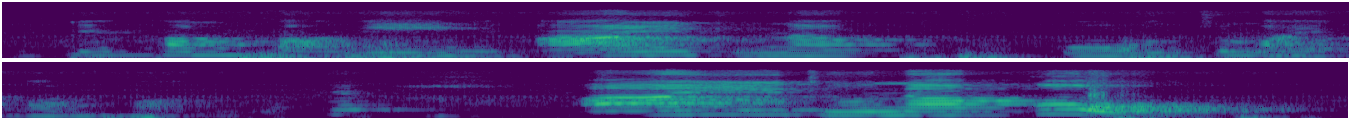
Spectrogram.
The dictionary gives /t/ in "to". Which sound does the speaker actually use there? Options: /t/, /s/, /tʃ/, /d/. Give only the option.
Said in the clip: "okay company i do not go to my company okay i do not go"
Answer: /s/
